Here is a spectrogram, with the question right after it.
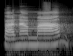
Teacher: termina com uma vogal né então a última sílaba é a sílaba tônica então é uma palavra aguda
